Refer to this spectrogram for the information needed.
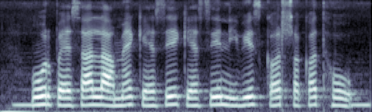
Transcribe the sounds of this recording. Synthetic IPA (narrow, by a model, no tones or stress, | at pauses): moːɾpɛːsalaːmɛ̃kɛːsekɛːsenɪʋeːskəɾsəkət̪ɦoː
